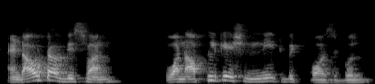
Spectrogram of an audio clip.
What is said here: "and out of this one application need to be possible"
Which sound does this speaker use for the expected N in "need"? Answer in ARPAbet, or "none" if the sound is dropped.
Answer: N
